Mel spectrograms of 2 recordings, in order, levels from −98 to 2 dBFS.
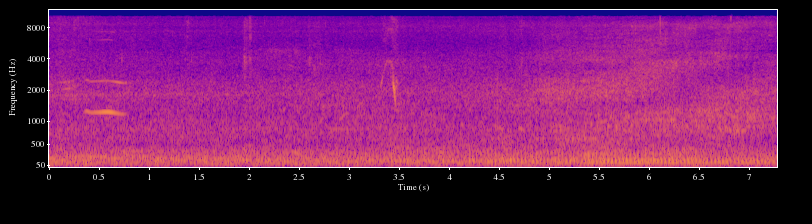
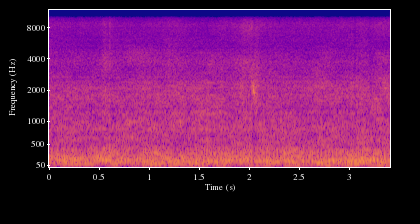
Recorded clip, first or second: first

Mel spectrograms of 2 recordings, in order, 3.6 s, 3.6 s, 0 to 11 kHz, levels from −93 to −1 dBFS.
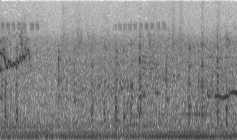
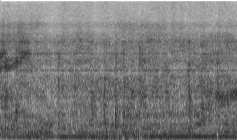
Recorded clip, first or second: first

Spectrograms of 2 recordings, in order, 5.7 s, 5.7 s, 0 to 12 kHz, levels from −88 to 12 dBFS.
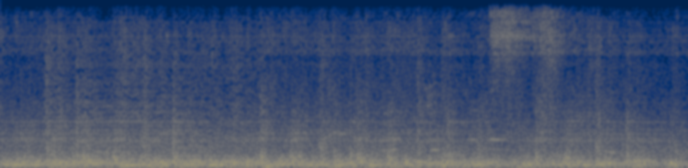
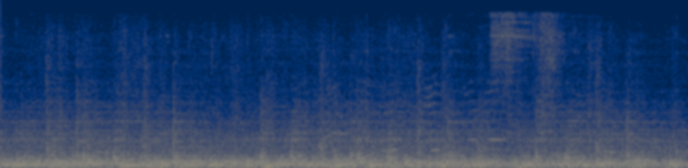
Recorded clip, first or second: second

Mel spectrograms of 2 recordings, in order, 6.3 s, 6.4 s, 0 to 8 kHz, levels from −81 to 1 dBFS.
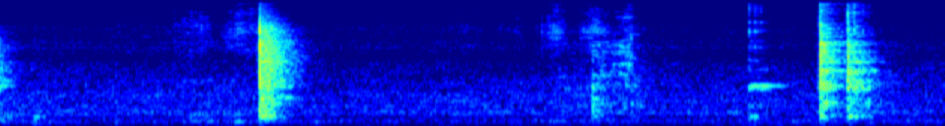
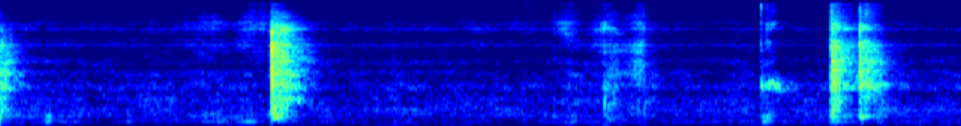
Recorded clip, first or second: first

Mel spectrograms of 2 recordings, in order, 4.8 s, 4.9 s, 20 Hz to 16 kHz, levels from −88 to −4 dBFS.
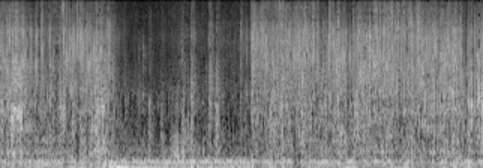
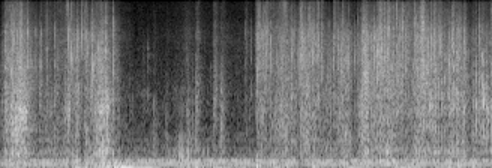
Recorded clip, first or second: second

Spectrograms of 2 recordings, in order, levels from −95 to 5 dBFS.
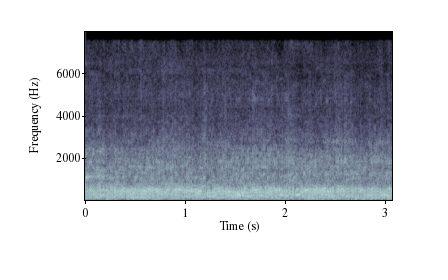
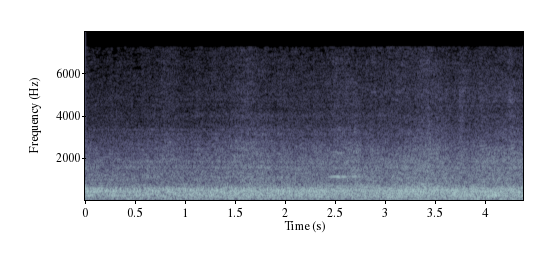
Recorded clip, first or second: second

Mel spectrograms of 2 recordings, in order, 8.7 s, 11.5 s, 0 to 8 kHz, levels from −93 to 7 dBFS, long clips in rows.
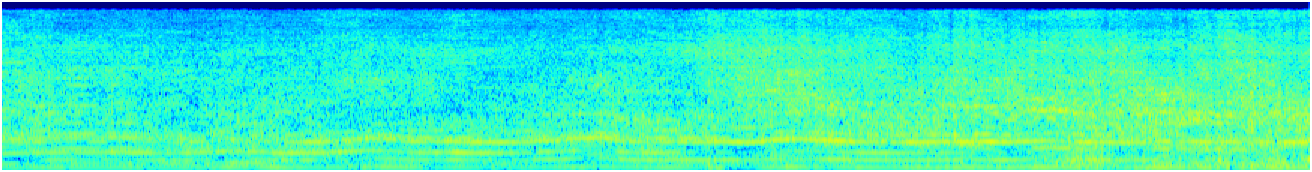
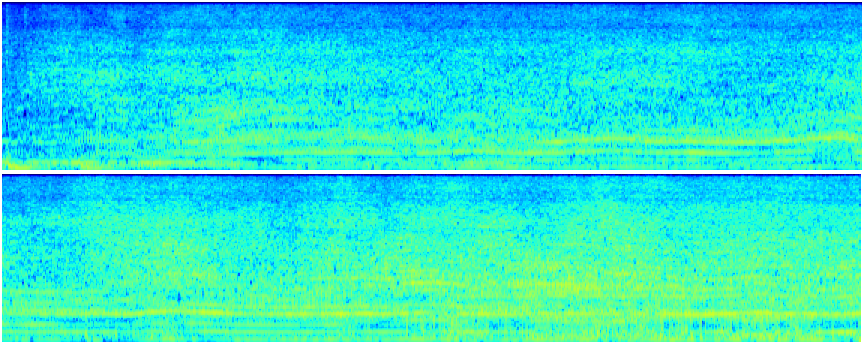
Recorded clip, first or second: second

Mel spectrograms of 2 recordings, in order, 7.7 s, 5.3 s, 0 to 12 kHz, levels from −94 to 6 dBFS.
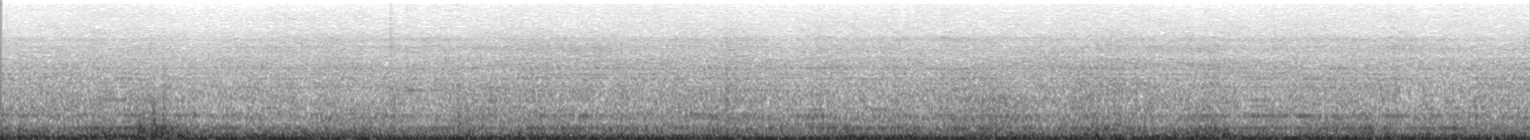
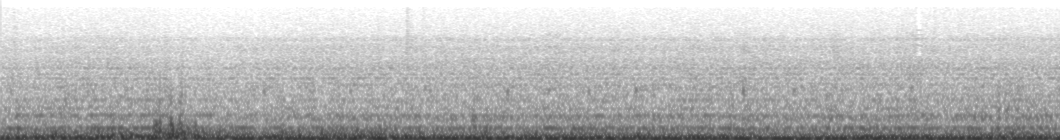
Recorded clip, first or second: second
